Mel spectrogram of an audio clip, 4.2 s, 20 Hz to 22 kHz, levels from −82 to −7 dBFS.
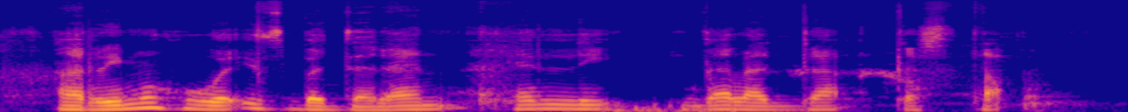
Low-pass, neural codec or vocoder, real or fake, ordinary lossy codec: none; codec, 44.1 kHz, 3.4 kbps, Pupu-Codec; fake; none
